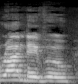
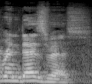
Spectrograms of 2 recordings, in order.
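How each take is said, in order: First: It is said the usual, French-like way. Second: Every letter is sounded as it is spelled. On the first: "I don't rendezvous" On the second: "I like to spell things the way they're spelled. That's why I say rendezvous"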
